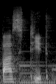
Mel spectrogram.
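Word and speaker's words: Bastet: 名字叫做 Bastid，这个我们的发音叫 Bastid。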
